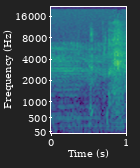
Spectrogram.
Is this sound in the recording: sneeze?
yes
